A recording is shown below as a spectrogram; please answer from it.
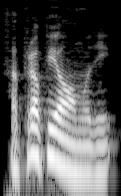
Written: fa propi omodi

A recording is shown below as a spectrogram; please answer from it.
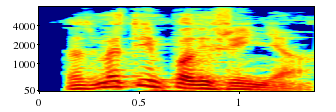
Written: frigna

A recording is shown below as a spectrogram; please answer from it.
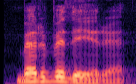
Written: bervedere

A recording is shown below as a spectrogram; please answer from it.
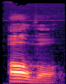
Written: ovo

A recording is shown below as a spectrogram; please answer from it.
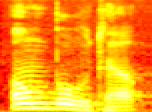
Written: ombuto

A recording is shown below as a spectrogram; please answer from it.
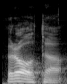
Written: rota

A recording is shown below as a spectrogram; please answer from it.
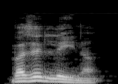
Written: vasellina

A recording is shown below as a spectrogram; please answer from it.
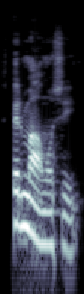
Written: fermamosi

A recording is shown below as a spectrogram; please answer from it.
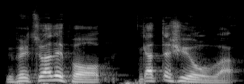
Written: gatta ciova

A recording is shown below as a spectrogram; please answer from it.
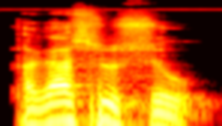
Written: paga su su

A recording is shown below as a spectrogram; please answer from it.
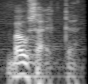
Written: bausette

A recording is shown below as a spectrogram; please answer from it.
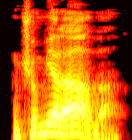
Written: un avecci

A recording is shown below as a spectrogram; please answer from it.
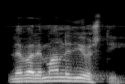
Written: leva

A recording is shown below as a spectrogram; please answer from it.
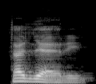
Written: taglieri

